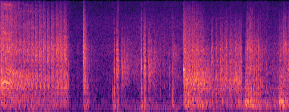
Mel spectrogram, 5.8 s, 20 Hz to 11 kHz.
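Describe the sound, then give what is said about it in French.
Heavy gunfire from German bullets in 1944, loud dense bursts of rapid machine-gun fire broken by a few short pauses, each gap followed by a fresh sharp volley. “vous avez dit ben en le 44, bruit, le bruit des balles allemandes”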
